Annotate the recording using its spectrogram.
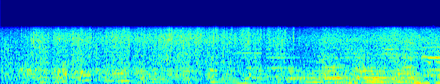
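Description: Fireworks on a burning castillo tower crackling and fizzing in a dense, rain-like hiss, with band music playing underneath.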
